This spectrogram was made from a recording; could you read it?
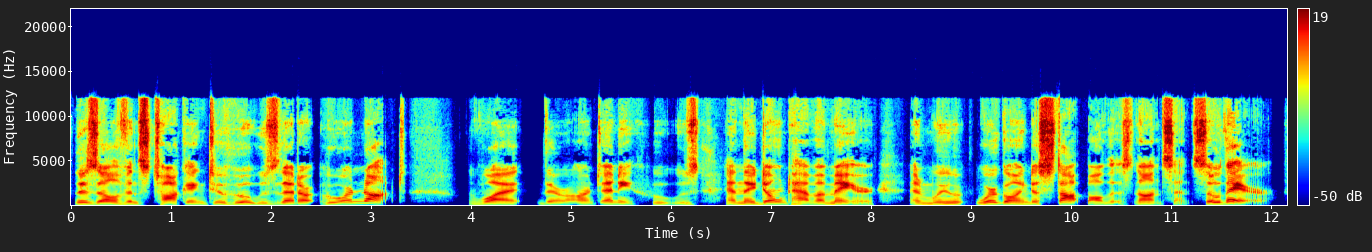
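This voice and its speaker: A man voicing loud, mocking male jungle monkeys, shouting and jeering. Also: medium pitch, lively intonation, takes it slowly, dry recording, voice pushed up.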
